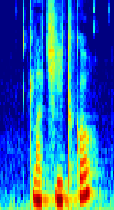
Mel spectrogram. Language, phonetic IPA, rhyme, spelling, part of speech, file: Czech, [ˈtlat͡ʃiːtko], -iːtko, tlačítko, noun, Cs-tlačítko.ogg
- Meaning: 1. button (mechanical device) 2. button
